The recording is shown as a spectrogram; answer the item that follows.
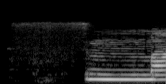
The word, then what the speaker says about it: smile: the l sound and e is silent here we go ready o smile smile very good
